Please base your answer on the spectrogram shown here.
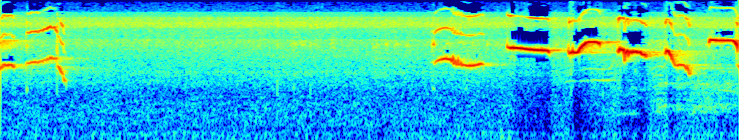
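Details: Oriental magpie-robin singing to lure and anger rivals: a short whistled slur, a long quiet gap, then a rapid series of bright, looping whistled notes.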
